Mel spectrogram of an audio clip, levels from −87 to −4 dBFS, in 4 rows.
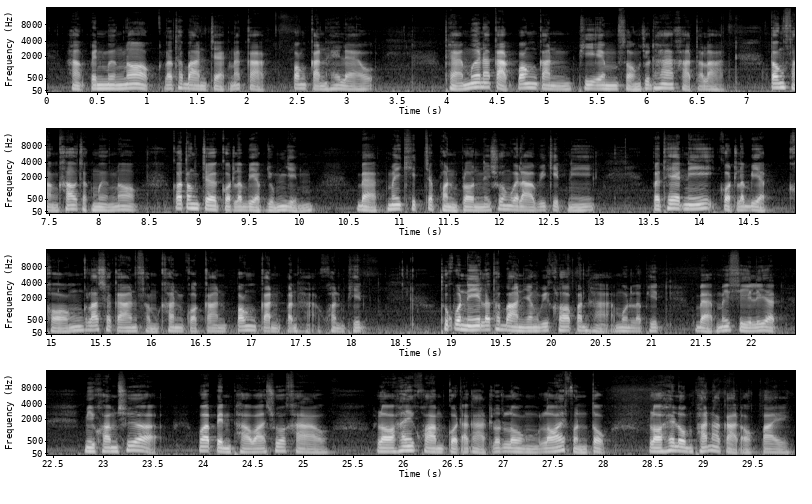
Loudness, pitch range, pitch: -26 LUFS, 95-125 Hz, 105 Hz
